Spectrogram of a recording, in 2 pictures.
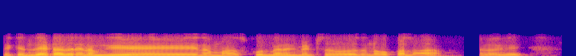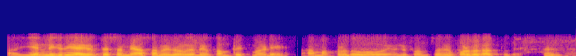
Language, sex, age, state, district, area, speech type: Kannada, male, 45-60, Karnataka, Bangalore Urban, urban, conversation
